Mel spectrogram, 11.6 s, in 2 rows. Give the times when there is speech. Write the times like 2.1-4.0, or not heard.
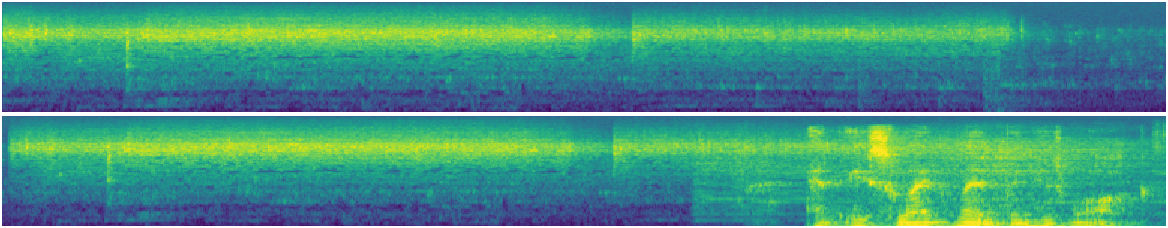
9.7-11.6.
